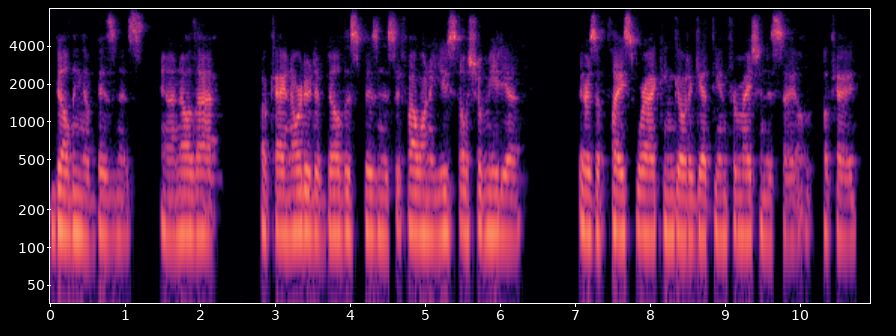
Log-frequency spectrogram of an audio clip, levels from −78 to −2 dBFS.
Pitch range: 125-140 Hz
